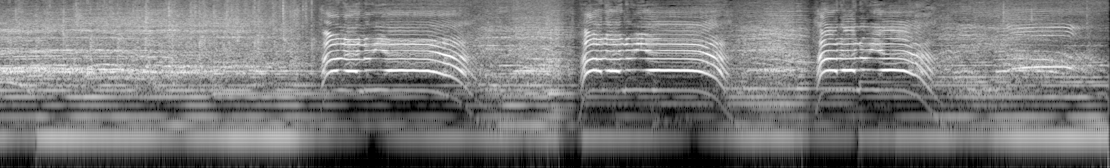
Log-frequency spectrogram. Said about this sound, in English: Give the Lord a big, big, big clap.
